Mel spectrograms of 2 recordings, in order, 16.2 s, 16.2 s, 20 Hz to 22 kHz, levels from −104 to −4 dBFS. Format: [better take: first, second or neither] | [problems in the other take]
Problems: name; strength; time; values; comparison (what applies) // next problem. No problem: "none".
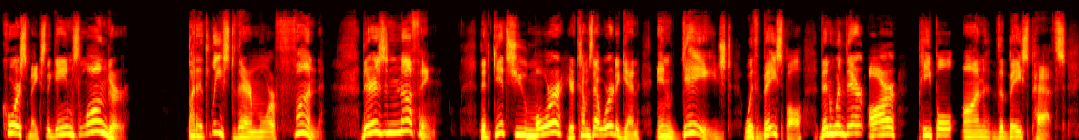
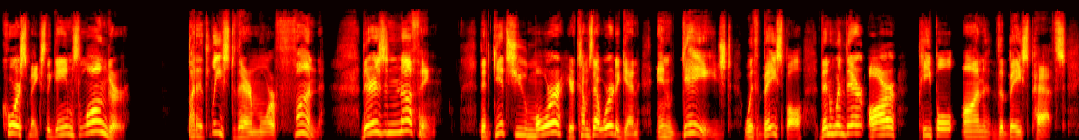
first | thin; very; fading below 600 Hz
